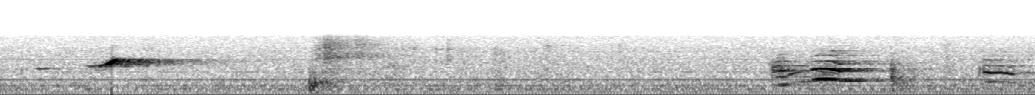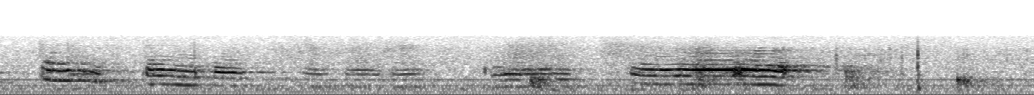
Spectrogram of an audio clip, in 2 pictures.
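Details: Pet Eclectus parrot, a one-year-old male, happily mumbling as he gets sleepy and contented; scattered soft murmured syllables and short harmonic warbles with a brief whistle near the start, indoors with a steady low hum.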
